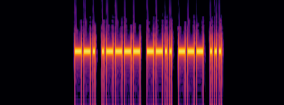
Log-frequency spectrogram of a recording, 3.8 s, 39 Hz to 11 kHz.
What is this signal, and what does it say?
Morse code, heard as a keyed tone, about 40 wpm, 700 Hz. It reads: G1ZOS
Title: Call Signs - 40wpm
